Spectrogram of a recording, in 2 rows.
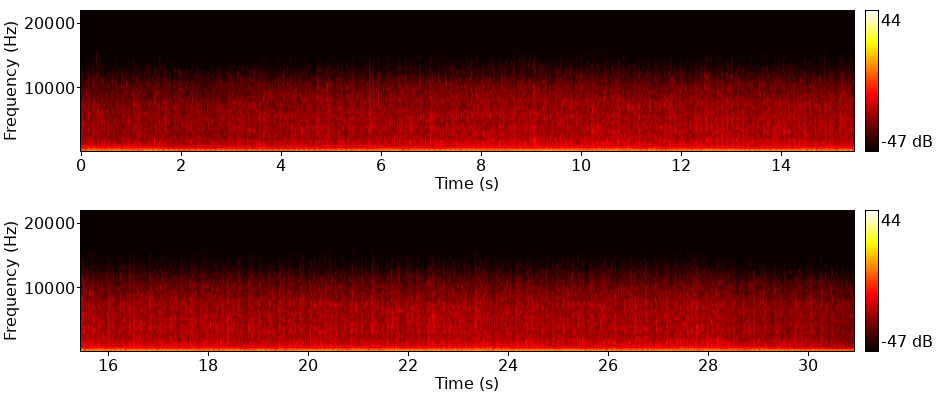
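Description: Chevrolet 327 small-block V8 with an Edelbrock carburetor idling steadily, its note shifting slightly about eleven seconds in.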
